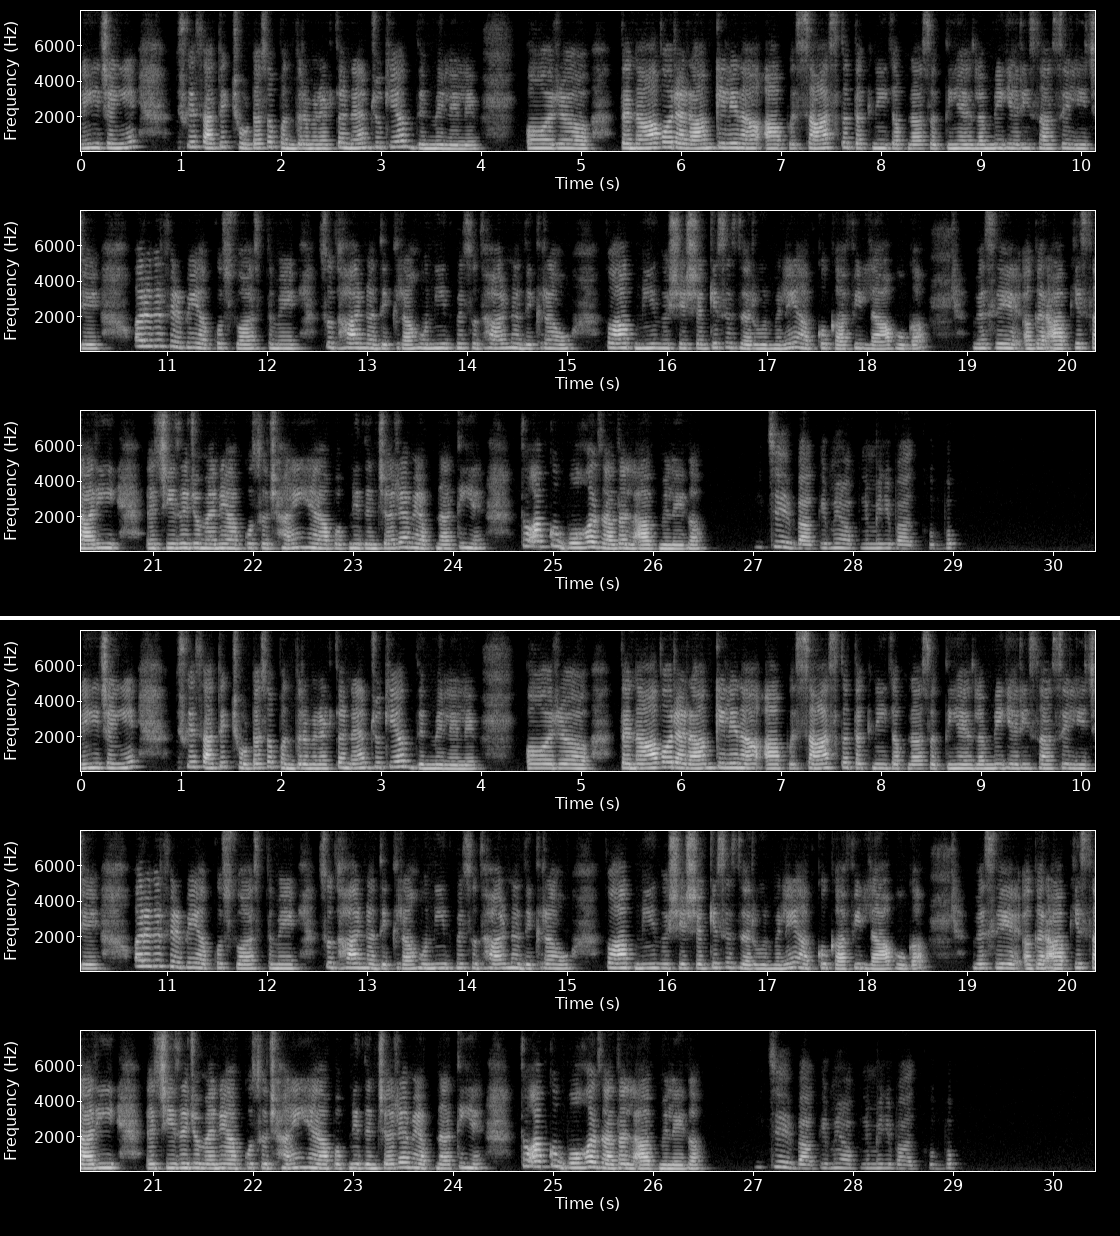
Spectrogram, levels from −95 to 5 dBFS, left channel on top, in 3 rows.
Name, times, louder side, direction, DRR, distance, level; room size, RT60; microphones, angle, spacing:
voice 1, 0.0-18.6 18.8-26.5, right 1 dB, 25° right, 1.5 m, -25 dB
voice 2, 27.2-29.0, left 2 dB, 85° left, 1.2 m, -30 dB
3.4 x 2.7 x 3.7 m
head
